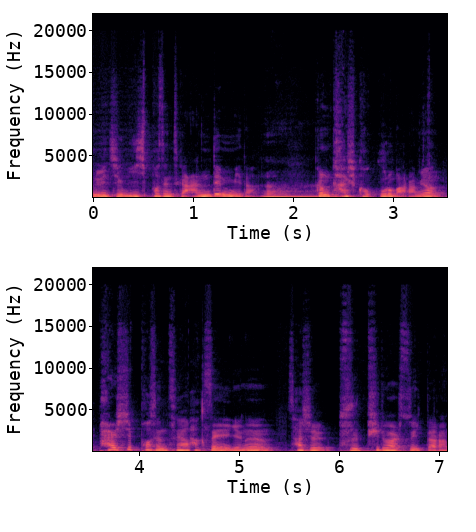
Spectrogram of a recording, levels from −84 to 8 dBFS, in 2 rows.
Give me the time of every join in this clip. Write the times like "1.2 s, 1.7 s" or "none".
3.5 s, 4.6 s, 5.4 s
